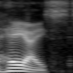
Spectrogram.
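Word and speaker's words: reais: uh Joe Westland seven the Brazilian currency is pronounced uh hey Ice hey Ice oh that guy's Brazilian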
